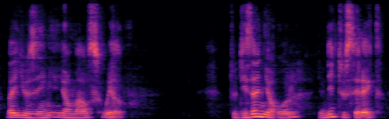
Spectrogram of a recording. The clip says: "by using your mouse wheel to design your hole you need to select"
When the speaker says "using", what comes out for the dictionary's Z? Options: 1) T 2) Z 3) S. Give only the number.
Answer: 2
